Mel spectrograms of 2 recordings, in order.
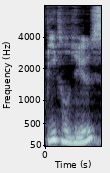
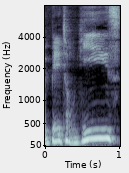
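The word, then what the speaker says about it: Betelgeuse: the name Bal juice I call it Beal juice but some said it should be pronounced Beetle Juice and others were careful to note that it was in fact a translation or maybe a bad translation from the original Arabic however it may be the pronunciations range from Beetle Juice to Beal Gees to be Goose to Beetle Goose to Beetle G I just split the difference somewhere and call it Bal juice although I'm probably pronouncing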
